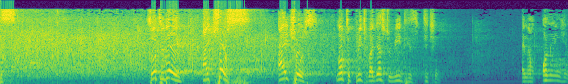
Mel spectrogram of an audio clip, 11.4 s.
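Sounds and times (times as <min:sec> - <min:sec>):
crowd clapping: 0:00.0 - 0:07.8
speech: 0:03.0 - 0:05.0, 0:05.6 - 0:08.9, 0:10.4 - 0:11.3.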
